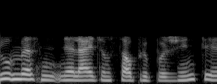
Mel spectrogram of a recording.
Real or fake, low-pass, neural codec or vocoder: real; 3.6 kHz; none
